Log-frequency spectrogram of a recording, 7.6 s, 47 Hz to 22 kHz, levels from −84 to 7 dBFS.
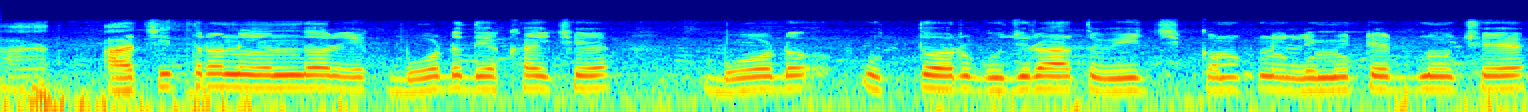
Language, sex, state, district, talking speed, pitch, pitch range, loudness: Gujarati, male, Gujarat, Gandhinagar, 125 wpm, 170 Hz, 155-180 Hz, -17 LUFS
